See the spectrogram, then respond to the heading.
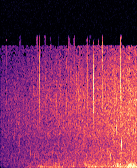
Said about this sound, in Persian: تصور کنید زیر یک سقف و در هوایی با دمای عالی و کاملا راحت هستید. از جایی که نشستید می تونید ببینید که بارش بارون داره شروع می شه.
